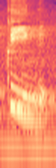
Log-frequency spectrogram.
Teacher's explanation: இந்த 2 மெய்களும் நாவினுடைய முதற்பகுதியும் அன்னத்தினுடைய அன்னம் மேலே இருக்குது பார்த்தீங்களா, அந்த அன்னத்தினுடைய அடிப்பகுதியை தொட்டு பொருந்துறதால் பிறக்குது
